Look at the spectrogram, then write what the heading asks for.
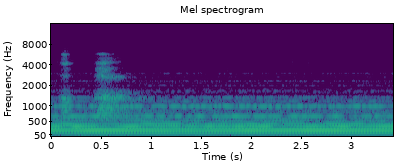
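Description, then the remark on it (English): After a held breath, two quick, breathy exhalations in close succession, soft, followed by a steady sustained musical drone that continues alone. “Breathing in and holding the breath, and then let go with a double exhalation.”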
